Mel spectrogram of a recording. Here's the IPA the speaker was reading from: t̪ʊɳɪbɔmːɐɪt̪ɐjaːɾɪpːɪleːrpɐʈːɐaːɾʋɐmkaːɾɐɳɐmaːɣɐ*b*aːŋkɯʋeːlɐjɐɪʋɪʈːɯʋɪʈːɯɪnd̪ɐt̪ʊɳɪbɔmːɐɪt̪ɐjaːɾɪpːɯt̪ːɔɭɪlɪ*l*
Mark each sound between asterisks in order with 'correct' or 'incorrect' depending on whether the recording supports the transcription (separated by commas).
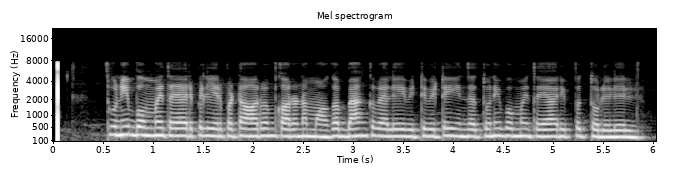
correct, correct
